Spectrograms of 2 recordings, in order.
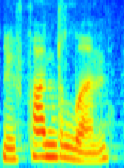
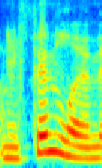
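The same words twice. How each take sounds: First: "Newfoundland" as new-FUND-lin; "Newfoundland" with the middle like "fund"; Newfundlin. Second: "Newfoundland" as new-FIND-lin with short i; "Newfoundland" with the middle like "fin"; Newfinlin. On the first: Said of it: "it's Newfoundland". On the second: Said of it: "it's not Newfoundland". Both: Shown as a demonstration.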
